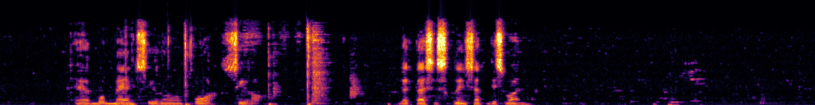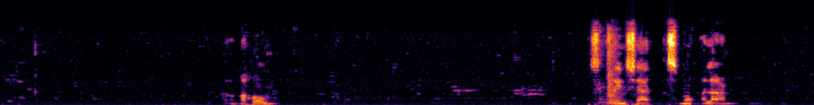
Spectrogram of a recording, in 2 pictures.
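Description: A man speaks calmly into a webcam microphone, in short bursts with pauses.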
